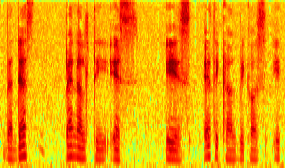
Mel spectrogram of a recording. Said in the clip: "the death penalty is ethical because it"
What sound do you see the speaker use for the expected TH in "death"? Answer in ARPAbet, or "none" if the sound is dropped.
S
